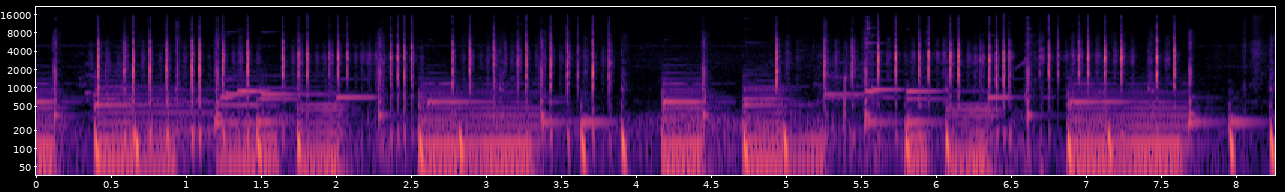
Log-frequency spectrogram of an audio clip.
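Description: Background music: a short melodic phrase with a low sustained bass note, repeating about every two seconds, with sharp percussive clicks through it.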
